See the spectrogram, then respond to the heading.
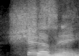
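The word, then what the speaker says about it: Szczęsny: It's got the sh, hasn't it? That's it. Yeah, so it's Szczesny, isn't it?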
